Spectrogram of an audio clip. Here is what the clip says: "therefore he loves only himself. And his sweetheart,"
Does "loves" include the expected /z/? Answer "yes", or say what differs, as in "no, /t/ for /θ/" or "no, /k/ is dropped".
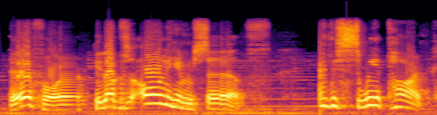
yes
